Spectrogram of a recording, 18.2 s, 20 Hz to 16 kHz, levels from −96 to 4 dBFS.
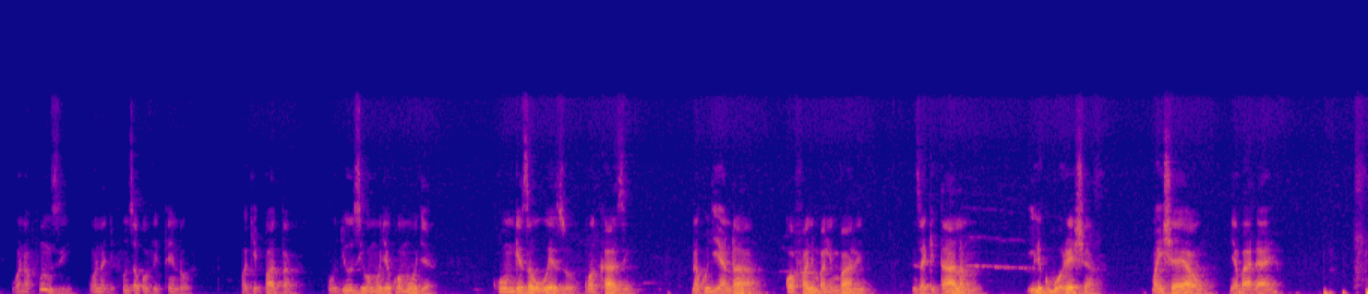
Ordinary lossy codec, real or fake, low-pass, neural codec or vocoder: Opus, 64 kbps; real; 10.8 kHz; none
